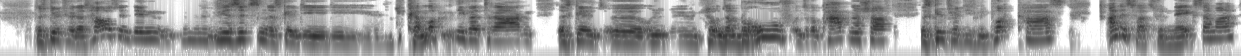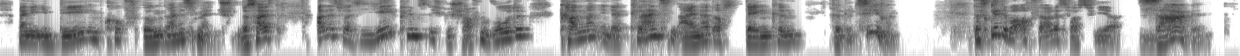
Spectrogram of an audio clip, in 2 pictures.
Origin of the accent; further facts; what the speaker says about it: Saarland, Germany; ich habe das studiert in Saarbrücken, übrigens, bin ja Saarländer.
